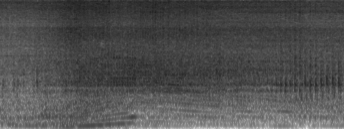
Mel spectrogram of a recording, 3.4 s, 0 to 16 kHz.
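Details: Hyundai Eon 1.0 Kappa engine: as revs climb, a sharp, rapid bottom-end knock rides the engine note and pounds harder under load; the cause is unconfirmed.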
